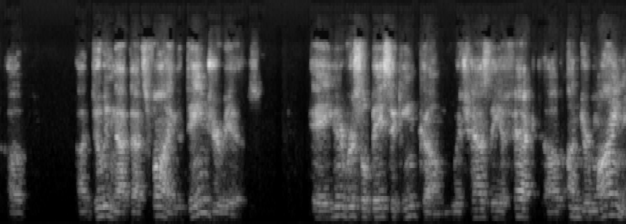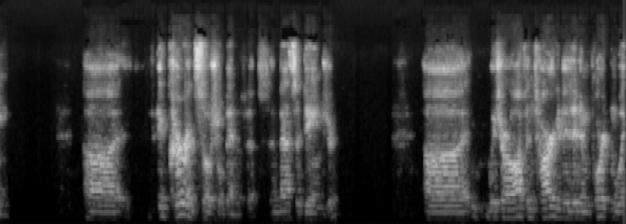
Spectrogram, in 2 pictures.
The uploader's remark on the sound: Recording of TWT and Verso's Zoom call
